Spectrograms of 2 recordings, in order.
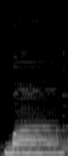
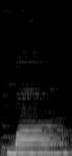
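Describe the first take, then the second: First: It is said with the first tone. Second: It is said with the first tone.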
